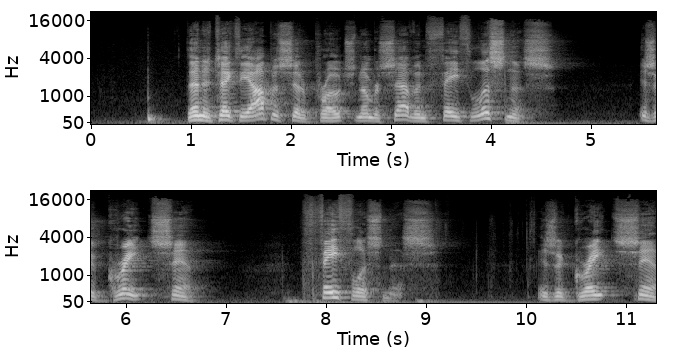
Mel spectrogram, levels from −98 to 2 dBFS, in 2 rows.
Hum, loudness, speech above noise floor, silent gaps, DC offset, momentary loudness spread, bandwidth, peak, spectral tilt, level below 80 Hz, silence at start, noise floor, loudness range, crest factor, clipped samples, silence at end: none; -24 LUFS; 39 dB; none; under 0.1%; 17 LU; 17.5 kHz; -4 dBFS; -4 dB/octave; -56 dBFS; 0.55 s; -63 dBFS; 5 LU; 22 dB; under 0.1%; 0 s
